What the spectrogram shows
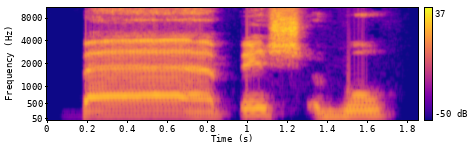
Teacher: পেশ হরকতের উচ্চারণ ঠোঁট গোল করে তাড়াতাড়ি করে উচ্চারণ করতে হবে।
